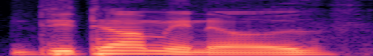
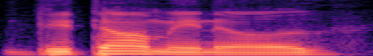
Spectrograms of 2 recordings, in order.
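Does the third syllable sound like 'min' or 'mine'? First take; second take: min; min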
